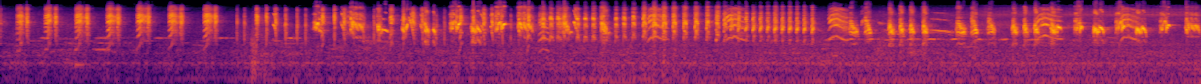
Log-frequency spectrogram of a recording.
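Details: A long-tailed shrike in its original habitat pours out a long, rapid run of sharp staccato notes, accelerating into a dense chattering jumble with whistled slides, then slowing again into spaced notes.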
